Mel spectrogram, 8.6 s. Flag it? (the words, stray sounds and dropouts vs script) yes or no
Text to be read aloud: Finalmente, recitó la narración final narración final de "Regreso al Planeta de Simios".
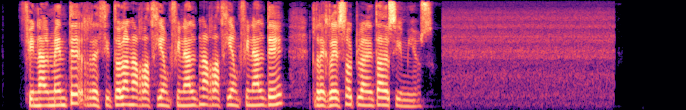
no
